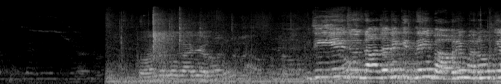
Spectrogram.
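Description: A crowd of people talk loudly and excitedly close by.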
